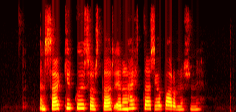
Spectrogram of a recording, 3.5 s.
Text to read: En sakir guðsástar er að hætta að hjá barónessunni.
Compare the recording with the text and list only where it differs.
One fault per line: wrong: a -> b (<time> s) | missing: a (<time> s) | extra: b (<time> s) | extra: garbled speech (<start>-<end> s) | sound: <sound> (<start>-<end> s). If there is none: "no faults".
no faults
